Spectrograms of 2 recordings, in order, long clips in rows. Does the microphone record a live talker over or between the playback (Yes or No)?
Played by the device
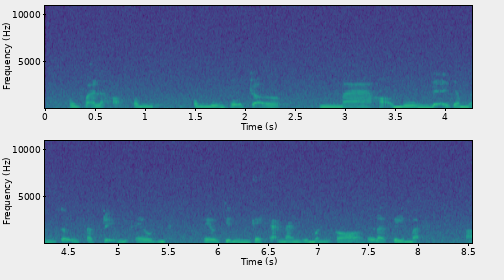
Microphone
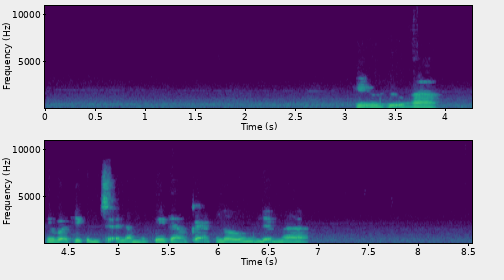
Yes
